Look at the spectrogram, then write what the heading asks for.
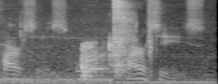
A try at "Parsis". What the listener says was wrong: As Parsons, you said Parsons, like Jack Parsons. Parsees, okay.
